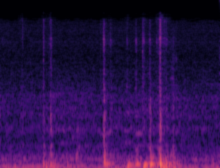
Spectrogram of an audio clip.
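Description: Computer keyboard keys being typed, a handful of separate keystrokes, entering a name.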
